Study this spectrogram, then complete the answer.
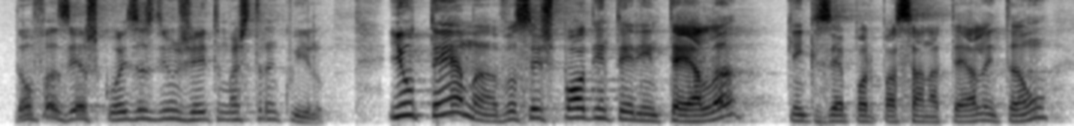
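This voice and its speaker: On a very clean recording with a silent background, a man speaks with a Santa Catarina accent at a moderate pace. His high pitch makes very wide swings. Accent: Santa Catarina accent, sounds like Portugal. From Brazil, Santa Catarina. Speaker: priest and theology professor. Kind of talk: lecture.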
